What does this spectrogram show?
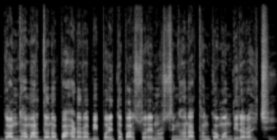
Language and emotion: Odia, neutral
